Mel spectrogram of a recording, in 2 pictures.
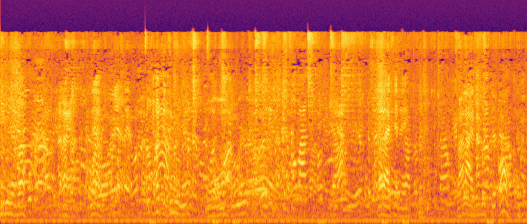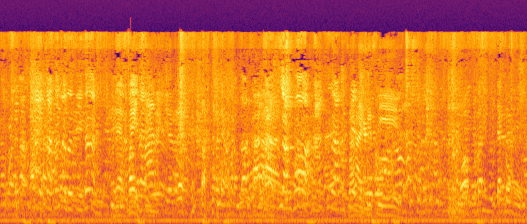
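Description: Several people chatter in the background outdoors.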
